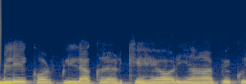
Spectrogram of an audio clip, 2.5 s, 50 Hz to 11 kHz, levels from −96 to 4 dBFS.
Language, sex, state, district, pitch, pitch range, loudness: Hindi, female, Bihar, Jahanabad, 210 Hz, 210-215 Hz, -13 LUFS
